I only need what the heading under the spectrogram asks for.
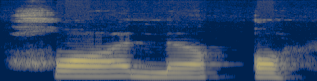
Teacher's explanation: خا جو ہے وہ موٹا حرف ہے، اور خا جو ہے وہ ادنیٰ الحلق سے ادا ہوتا ہے۔ ادنیٰ یعنی قریب، منہ سے قریب کا حصہ۔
